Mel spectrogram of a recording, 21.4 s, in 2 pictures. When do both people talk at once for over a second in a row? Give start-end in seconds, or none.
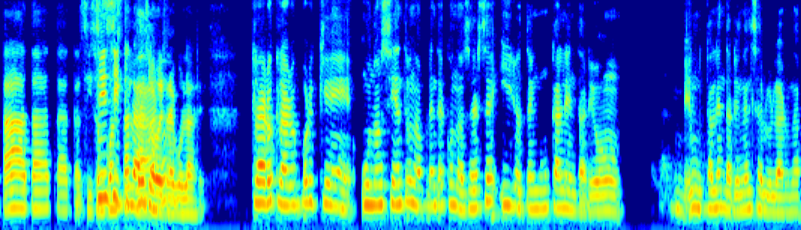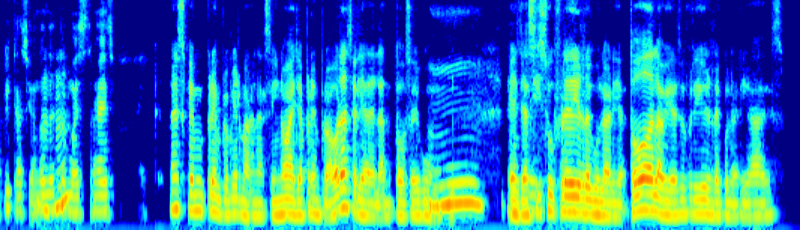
1.2-2.4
